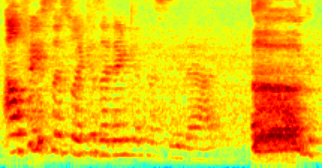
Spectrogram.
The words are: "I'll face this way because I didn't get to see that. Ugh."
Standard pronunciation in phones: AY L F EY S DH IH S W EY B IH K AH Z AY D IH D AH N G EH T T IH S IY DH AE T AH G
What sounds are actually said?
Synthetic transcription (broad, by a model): AY L F EY S DH IH S W EY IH K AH Z AY D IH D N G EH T T IH S IY DH AE T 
